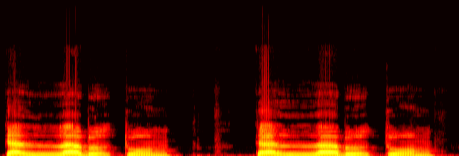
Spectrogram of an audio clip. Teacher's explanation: کاف کو باریک کرنا ہے، کاف کو زال کے ساتھ ملانا ہے، زال کو دبانا ہے، زبان باہر نکالیں گے. زال کو پڑھتے وقت زال کو با کے ساتھ ملانا ہے، با ساکن ہے تو با پر قلقلہ کریں گے.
